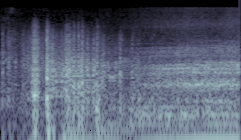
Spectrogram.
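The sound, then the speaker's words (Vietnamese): Thunder sound effect from an audiobook: a loud crack that peaks twice in quick succession near the start, then settles into a steady, broad rumble that holds to the end. “Dạ xoa Tỳ Cung Thiên gào lên một tiếng thấu trời, được phụ họa bởi những trận sấm chớp vô hồi tận.”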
